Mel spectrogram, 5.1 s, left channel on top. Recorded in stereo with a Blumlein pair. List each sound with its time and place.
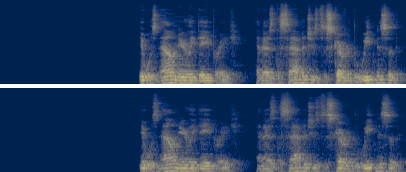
1.8 s a man speaking: 55° left, 1.5 m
